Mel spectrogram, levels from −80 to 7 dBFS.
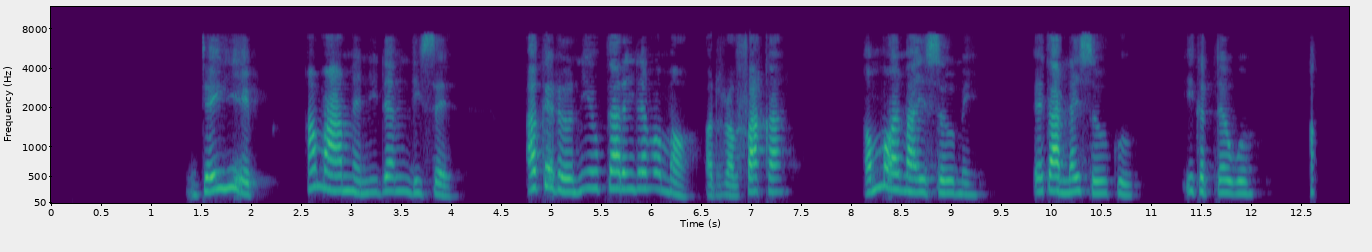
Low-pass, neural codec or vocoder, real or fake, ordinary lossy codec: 7.2 kHz; codec, 16 kHz, 0.8 kbps, ZipCodec; fake; AAC, 32 kbps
